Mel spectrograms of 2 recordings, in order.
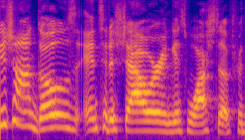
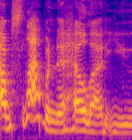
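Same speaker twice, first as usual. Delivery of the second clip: normal talking voice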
